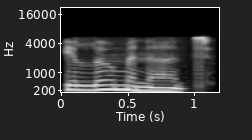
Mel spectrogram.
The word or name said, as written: illuminant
